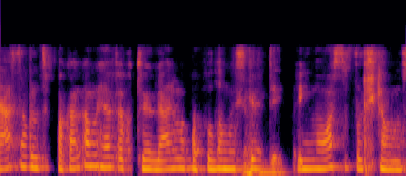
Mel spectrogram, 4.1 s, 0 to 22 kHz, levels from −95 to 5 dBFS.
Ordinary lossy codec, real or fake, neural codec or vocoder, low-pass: AAC, 48 kbps; fake; codec, 16 kHz, 2 kbps, FreqCodec, larger model; 7.2 kHz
